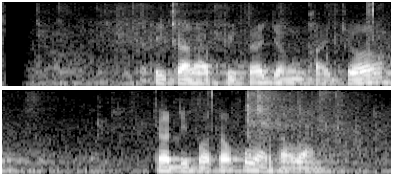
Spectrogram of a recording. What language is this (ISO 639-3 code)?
sun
